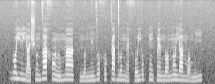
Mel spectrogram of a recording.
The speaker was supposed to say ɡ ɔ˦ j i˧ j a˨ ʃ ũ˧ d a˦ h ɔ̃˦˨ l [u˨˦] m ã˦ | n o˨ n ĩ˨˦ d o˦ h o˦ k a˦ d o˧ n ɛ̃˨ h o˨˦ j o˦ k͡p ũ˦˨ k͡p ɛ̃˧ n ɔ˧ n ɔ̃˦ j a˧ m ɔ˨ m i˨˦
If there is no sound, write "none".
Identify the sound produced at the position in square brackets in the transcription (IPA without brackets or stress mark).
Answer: ũ˨˦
